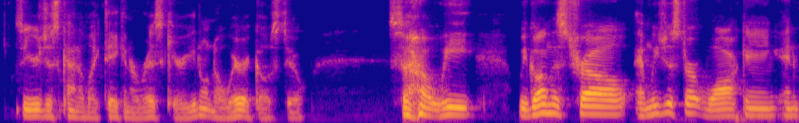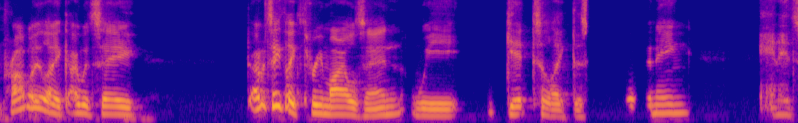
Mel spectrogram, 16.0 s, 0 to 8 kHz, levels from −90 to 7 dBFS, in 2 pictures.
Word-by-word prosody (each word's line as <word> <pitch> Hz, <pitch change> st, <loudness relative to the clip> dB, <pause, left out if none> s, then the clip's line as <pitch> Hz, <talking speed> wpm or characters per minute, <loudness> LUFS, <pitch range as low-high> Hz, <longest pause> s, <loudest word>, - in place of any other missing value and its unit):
So -, -, -3 dB
you're 115 Hz, 0 st, +2 dB
just 105 Hz, -2 st, -1 dB
kind 105 Hz, -4 st, -5 dB
of 95 Hz, -, -13 dB
like 90 Hz, -1 st, -11 dB
taking 95 Hz, -2 st, -6 dB
a 85 Hz, -, -11 dB
risk 95 Hz, +3 st, -5 dB
here, 85 Hz, +1 st, -9 dB
you 105 Hz, +5 st, -6 dB
don't 125 Hz, -3 st, -5 dB
know 90 Hz, -3 st, -9 dB
where 110 Hz, +7 st, +1 dB
it -, -, -7 dB
goes 80 Hz, 0 st, -8 dB
to. 85 Hz, -1 st, -11 dB, 0.8 s
So 145 Hz, -6 st, +4 dB
we 130 Hz, +2 st, +2 dB, 0.4 s
we 125 Hz, -, +1 dB
go 145 Hz, +5 st, +7 dB
on 165 Hz, 0 st, +5 dB
this 150 Hz, -3 st, +6 dB
trail 145 Hz, -2 st, +5 dB
and 120 Hz, +2 st, -2 dB
we 150 Hz, -, -1 dB
just 170 Hz, +1 st, +2 dB
start 160 Hz, -5 st, -1 dB
walking 120 Hz, +2 st, -1 dB
and 125 Hz, 0 st, -5 dB
probably 255 Hz, +3 st, -1 dB
like 175 Hz, -, +1 dB
I -, -, -3 dB
would 160 Hz, -4 st, 0 dB
say 145 Hz, -3 st, -1 dB, 1.1 s
I -, -, +2 dB
would 310 Hz, -, +2 dB
say, 295 Hz, 0 st, +6 dB
like, 340 Hz, +5 st, +3 dB
3 165 Hz, -1 st, +1 dB
miles 140 Hz, -4 st, +2 dB
in, 135 Hz, +7 st, -4 dB
we 115 Hz, -1 st, -4 dB, 0.4 s
get 145 Hz, 0 st, -2 dB
to, 140 Hz, -, 0 dB
like, 115 Hz, -4 st, -5 dB
this 110 Hz, -1 st, -3 dB, 0.4 s
opening 165 Hz, -, -6 dB, 0.8 s
and 135 Hz, -, -10 dB
it's 135 Hz, -1 st, -3 dB
130 Hz, 190 wpm, -20 LUFS, 115-150 Hz, 1.1 s, go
